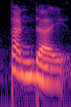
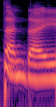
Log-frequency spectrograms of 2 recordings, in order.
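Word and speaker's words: thandai: in kota girls uh tandai that's how we pronounce it tandai in field of flowers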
